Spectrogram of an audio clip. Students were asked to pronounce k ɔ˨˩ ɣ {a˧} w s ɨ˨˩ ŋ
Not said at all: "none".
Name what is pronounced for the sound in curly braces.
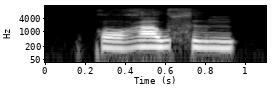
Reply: a˧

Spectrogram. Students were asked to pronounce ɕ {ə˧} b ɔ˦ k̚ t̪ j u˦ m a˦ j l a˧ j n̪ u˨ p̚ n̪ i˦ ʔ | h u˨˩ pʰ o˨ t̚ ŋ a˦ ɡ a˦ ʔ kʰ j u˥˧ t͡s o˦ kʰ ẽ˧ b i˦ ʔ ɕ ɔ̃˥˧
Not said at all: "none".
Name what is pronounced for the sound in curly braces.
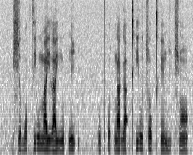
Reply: ə˧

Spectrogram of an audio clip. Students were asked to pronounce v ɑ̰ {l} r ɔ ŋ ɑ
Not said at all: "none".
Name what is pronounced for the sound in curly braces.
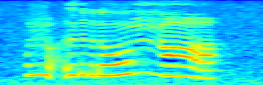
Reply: l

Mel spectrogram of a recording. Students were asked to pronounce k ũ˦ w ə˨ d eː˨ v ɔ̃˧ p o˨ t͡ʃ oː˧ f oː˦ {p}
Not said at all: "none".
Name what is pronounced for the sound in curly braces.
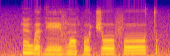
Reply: t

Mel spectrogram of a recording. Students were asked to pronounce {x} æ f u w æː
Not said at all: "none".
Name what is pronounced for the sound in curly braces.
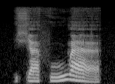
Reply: ç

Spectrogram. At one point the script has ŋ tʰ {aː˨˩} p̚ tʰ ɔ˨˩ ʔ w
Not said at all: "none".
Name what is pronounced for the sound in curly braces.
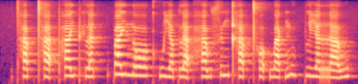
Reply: a˨˩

